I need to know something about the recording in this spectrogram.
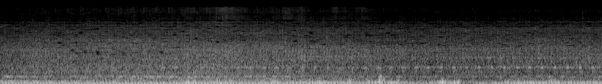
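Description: Tractor engine idling steadily, with a brief dip in loudness a little past the middle.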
